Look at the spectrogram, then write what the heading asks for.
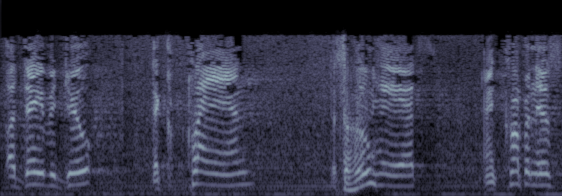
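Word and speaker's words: Klan: name correctly the clan the claim that's how john says it claim oh he thinks kkk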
